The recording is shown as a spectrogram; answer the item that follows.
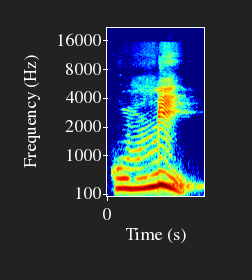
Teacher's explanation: the words that finish with an I or an IS, as in this case, you stress the end.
